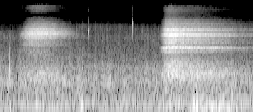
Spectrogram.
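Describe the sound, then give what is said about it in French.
Slow breathing during a guided relaxation exercise, a soft, airy inhale followed later by a longer exhale, two gentle noisy swells of breath, faint and unaccompanied by talk. “Inspirez. Expirez. Une deuxième fois.”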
